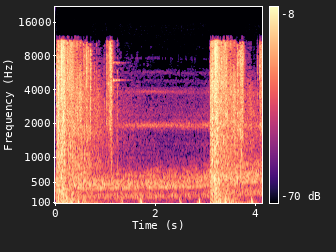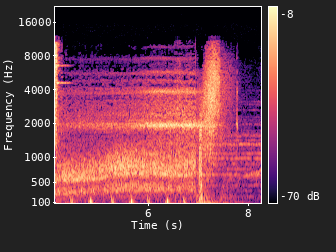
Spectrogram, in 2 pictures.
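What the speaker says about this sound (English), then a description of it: "I can hear more gunshots." Scattered gunshot bursts in Red Dead Redemption crack through a low rumbling game soundscape, a few louder blasts standing out over a steady thudding beat.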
